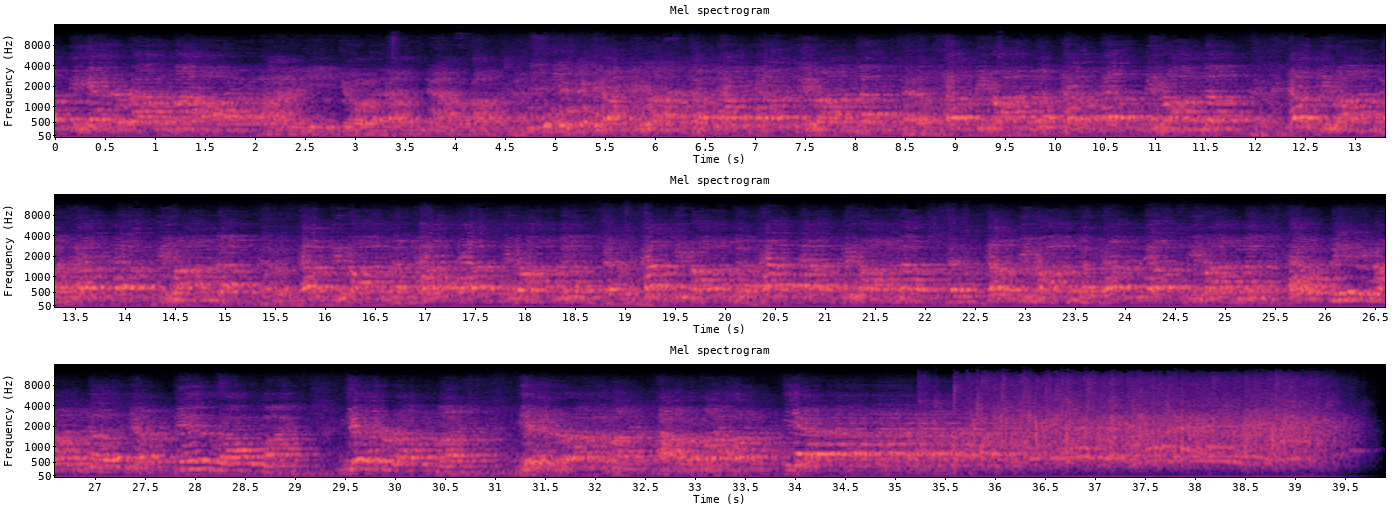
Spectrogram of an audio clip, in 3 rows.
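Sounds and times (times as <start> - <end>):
men's a cappella chorus singing: 0.0 - 35.6.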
